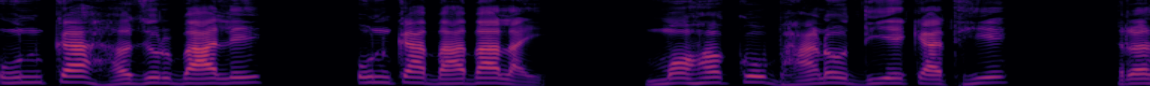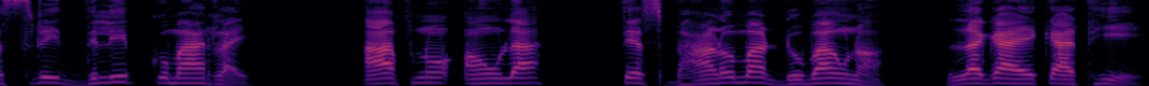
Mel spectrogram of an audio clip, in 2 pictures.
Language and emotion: Nepali, neutral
